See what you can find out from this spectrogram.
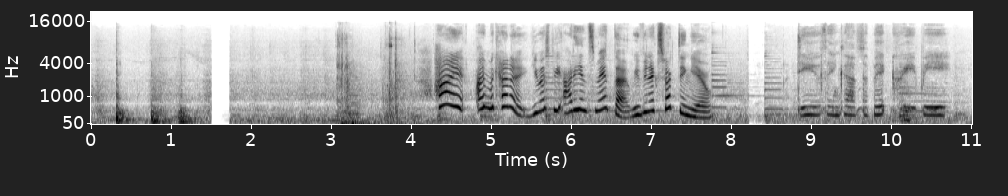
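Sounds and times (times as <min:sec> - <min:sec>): door scraping open: 0:03.0 - 0:04.4.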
